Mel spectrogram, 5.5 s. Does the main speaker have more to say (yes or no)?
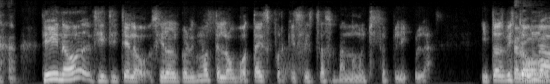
yes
